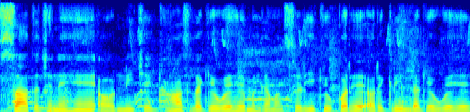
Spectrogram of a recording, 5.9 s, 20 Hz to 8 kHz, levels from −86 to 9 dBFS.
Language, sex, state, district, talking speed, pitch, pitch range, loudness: Chhattisgarhi, male, Chhattisgarh, Korba, 205 wpm, 110 Hz, 100-115 Hz, -26 LUFS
